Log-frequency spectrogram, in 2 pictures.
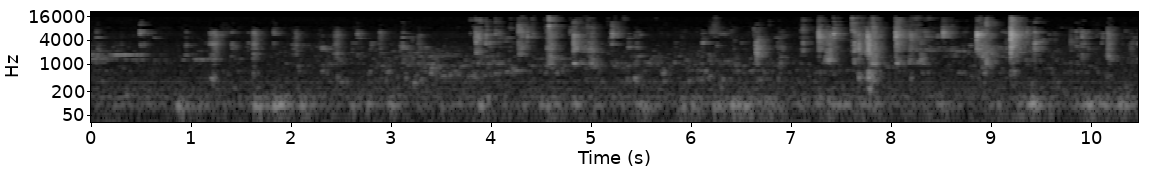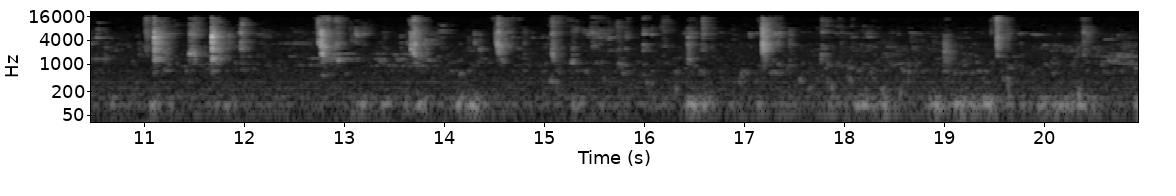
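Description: Close-up chewing and wet mouth sounds of a person eating boiled dumplings, with many short, sharp, irregular clicks and smacks and soft low thuds of chewing.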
